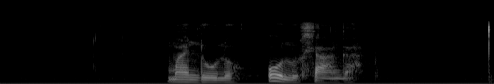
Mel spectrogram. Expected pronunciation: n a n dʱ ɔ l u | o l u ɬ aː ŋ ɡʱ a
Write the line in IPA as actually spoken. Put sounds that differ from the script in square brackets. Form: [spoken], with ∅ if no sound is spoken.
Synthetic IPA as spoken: [m] a n dʱ [u] l [ɔ] | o l u ɬ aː ŋ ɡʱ a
